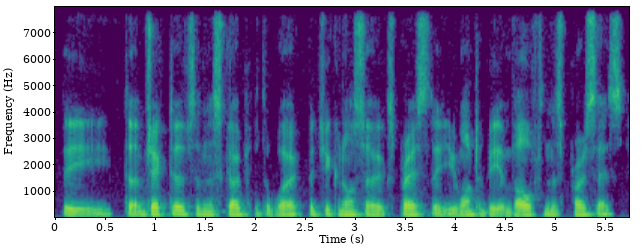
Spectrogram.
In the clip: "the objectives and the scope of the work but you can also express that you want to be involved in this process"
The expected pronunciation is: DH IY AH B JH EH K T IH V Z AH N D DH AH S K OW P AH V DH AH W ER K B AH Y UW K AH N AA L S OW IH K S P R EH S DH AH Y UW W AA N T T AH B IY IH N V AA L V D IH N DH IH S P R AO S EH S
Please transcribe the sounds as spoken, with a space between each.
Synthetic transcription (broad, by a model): DH IY AH B JH EH K T IH V Z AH N DH AH S K OW P AH V DH AH W ER K B AH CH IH K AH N AA L S OW IH K S P R EH S DH AH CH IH W AA N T T AH B IY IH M V AA L V D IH N DH IH S P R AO S EH S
